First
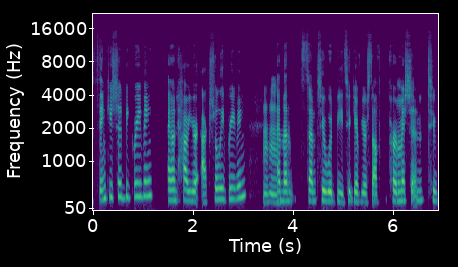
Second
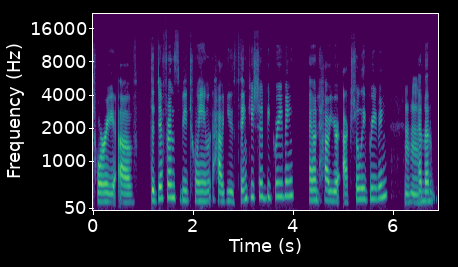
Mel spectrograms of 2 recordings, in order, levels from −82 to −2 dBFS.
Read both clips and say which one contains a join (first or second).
second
